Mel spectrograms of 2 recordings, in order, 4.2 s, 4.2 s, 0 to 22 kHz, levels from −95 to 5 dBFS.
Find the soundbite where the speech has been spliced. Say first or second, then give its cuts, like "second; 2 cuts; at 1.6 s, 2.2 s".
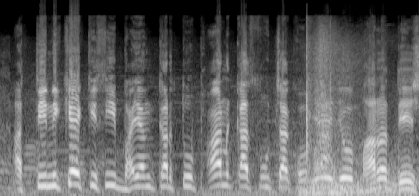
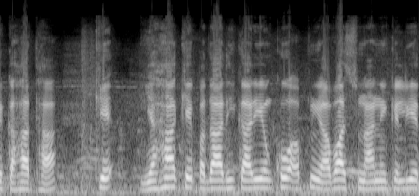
first; 1 cut; at 3.2 s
